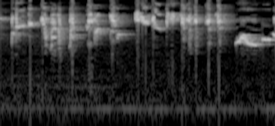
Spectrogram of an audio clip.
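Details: Orange-headed thrush song: a rapid run of high whistled and chattering phrases, sliding notes at varied pitch, ending in a lower drawn-out warble.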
